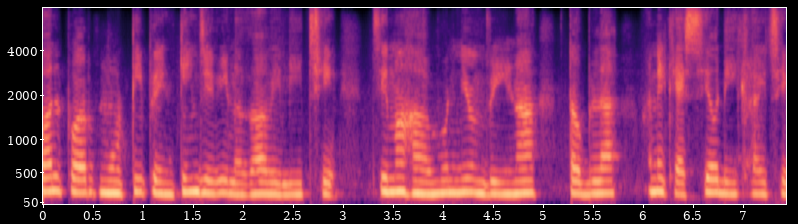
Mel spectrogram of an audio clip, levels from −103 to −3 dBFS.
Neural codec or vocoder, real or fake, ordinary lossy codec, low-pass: codec, 16 kHz, 1 kbps, X-Codec, HuBERT features, trained on general audio; fake; none; none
